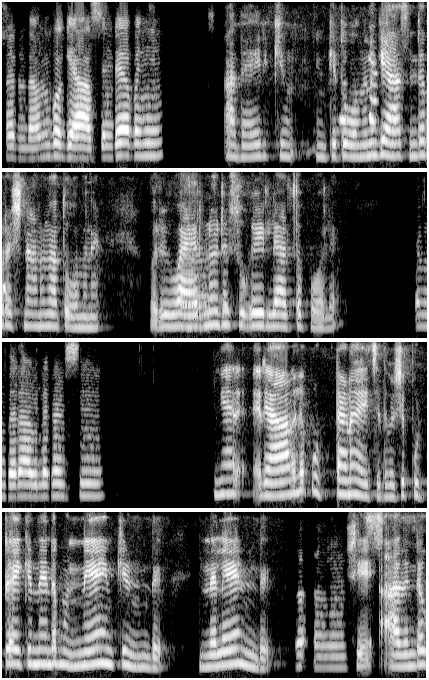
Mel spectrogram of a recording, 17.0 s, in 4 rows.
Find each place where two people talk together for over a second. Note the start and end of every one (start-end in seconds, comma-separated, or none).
none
